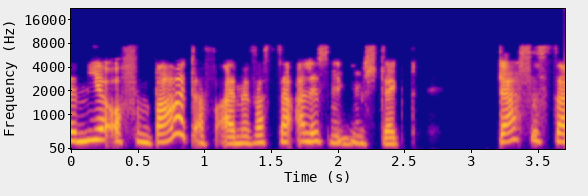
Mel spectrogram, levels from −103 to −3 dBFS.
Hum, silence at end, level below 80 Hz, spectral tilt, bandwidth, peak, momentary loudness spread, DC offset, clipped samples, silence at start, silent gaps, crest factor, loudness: none; 0 s; -78 dBFS; -2 dB/octave; 7.8 kHz; -2 dBFS; 7 LU; under 0.1%; under 0.1%; 0 s; 2.51-2.55 s, 2.82-3.18 s; 18 dB; -20 LUFS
